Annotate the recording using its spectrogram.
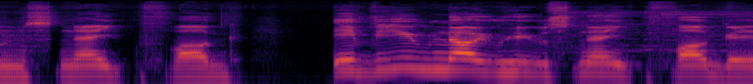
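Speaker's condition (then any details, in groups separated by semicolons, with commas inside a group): Ataxia; speech recently worse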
